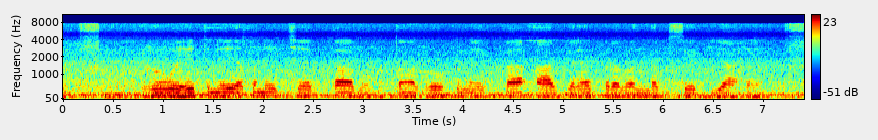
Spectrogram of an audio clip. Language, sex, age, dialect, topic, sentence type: Hindi, male, 25-30, Kanauji Braj Bhasha, banking, statement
